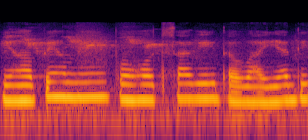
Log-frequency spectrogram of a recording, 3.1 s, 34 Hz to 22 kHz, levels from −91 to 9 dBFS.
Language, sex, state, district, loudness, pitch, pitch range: Hindi, female, Maharashtra, Gondia, -14 LUFS, 225 Hz, 215-235 Hz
